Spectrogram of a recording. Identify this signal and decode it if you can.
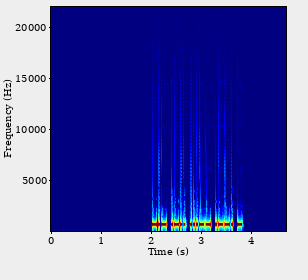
Morse code, heard as a keyed tone, about 36 wpm, 700 Hz. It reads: KL3PT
